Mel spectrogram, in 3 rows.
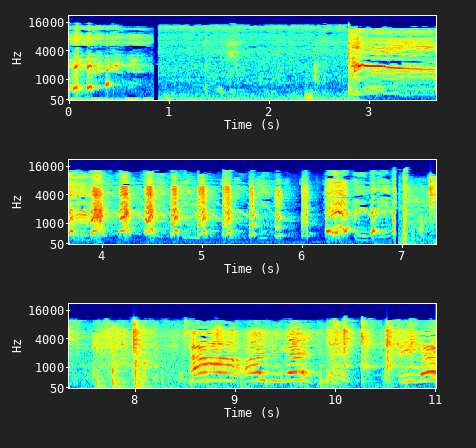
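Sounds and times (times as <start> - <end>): person laughing: 0.0 - 0.8, 2.8 - 7.0.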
